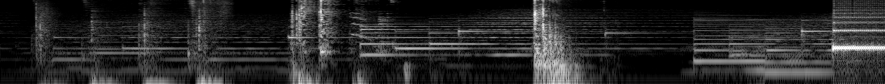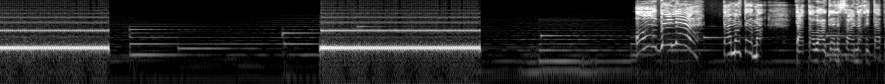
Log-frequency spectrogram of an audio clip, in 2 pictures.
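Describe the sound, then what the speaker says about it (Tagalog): A telephone calling tone sounds with long, steady electronic rings in separate bursts, loud and close, after assorted clicks and taps from the handset, with no voices over the rings. "Tatawagan ko lang si Mama."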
